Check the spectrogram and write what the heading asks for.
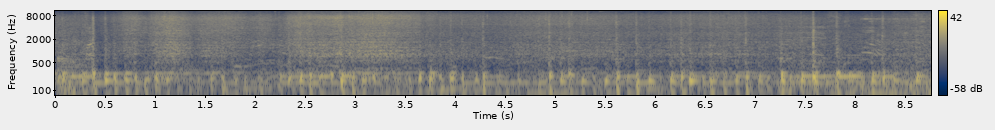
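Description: Ocean drum being tilted so the beads inside roll across the drumhead, making swelling, wave-like swishes, with music underneath.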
